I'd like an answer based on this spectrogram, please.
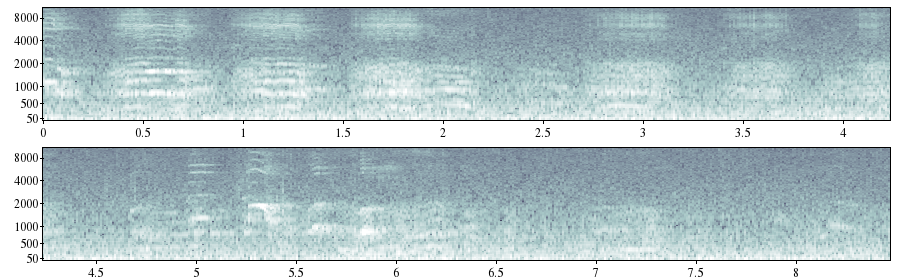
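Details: Pit Bull puppies eating, giving short harmonic squeaky whimpers in quick bursts, several close together in the first seconds and then fading to sparse, softer squeaks over a low rumbling background.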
